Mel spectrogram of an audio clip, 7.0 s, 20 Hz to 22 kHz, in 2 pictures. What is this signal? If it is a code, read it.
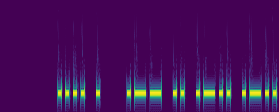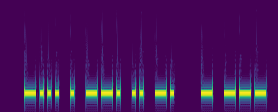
Morse code, heard as a keyed tone, about 25 wpm, 700 Hz. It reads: HE WILL BEGIN TO
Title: Sentences from Top 1600 Words 25wpm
